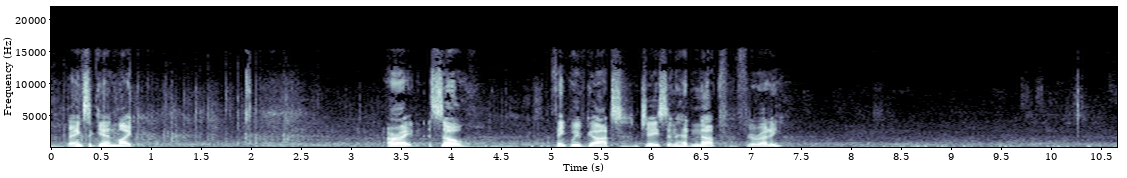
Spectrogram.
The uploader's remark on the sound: Live from Space Symposium 2023. Live from the Redwire booth at Space Symposium 2023! Then talk with a trio of drop-in guests.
